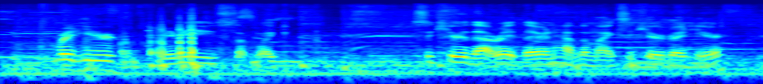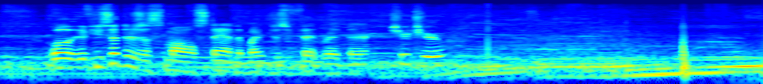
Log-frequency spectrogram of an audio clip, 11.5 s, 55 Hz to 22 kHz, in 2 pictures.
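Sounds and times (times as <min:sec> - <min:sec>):
car driving along in traffic, engine and road hum: 0:00.1 - 0:02.7, 0:07.8 - 0:11.4
speech: 0:00.4 - 0:02.5, 0:03.2 - 0:09.3
sharp click: 0:00.9 - 0:01.5.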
